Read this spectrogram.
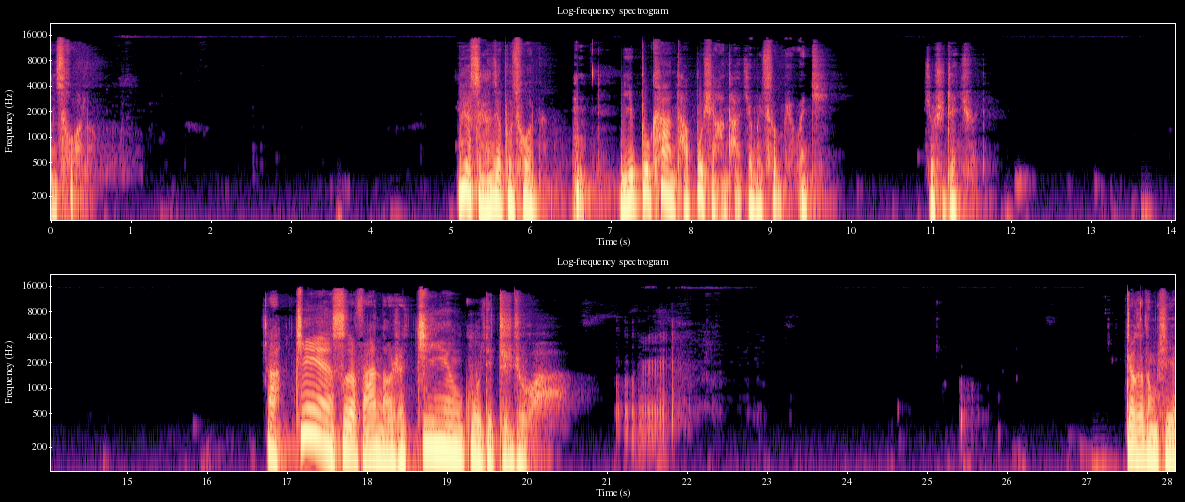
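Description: An elderly man speaks calmly and slowly into a close microphone, with long pauses.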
